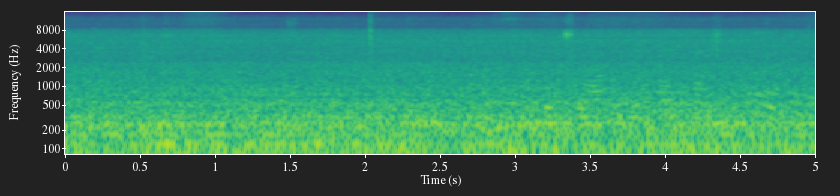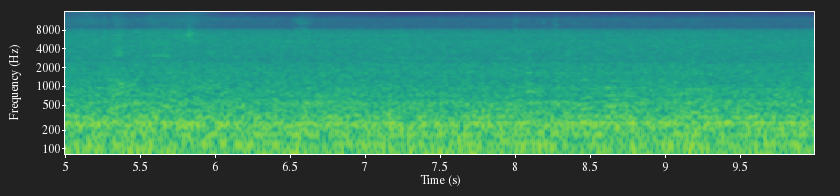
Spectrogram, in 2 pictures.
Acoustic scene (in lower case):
subway train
